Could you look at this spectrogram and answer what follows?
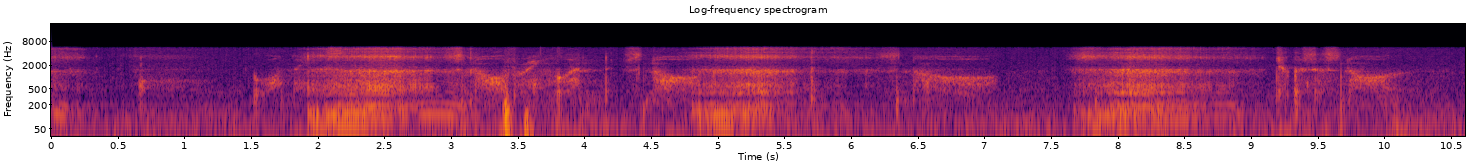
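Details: Heavy snoring: loud, harsh rattling breaths repeating roughly every three seconds, with snorting noises between them.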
